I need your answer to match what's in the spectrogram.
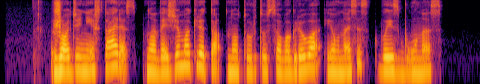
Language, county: Lithuanian, Kaunas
